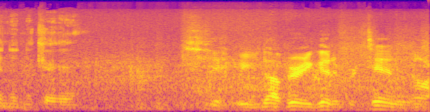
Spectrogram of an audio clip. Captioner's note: scoffs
